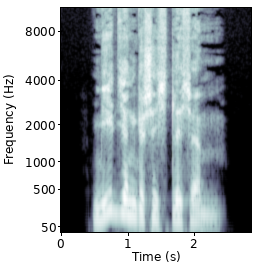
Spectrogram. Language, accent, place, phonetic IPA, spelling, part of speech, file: German, Germany, Berlin, [ˈmeːdi̯ənɡəˌʃɪçtlɪçm̩], mediengeschichtlichem, adjective, De-mediengeschichtlichem.ogg
- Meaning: strong dative masculine/neuter singular of mediengeschichtlich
